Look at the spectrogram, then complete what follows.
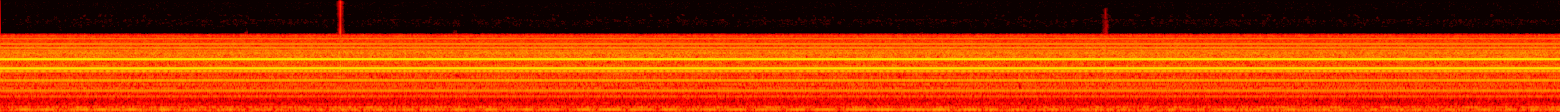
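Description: Steady hum with several steady high tones over a low throb: the background of a police helicopter's onboard audio feed between radio calls.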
